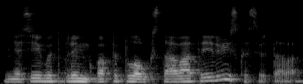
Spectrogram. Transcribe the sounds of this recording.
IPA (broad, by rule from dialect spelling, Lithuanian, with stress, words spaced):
nʲɛs ˈjɛɪɡʊ ɐpʲˈlʲɪŋk ɐpʲɪˈplˠɐʊks ˈtɑːʋɐ tɐɪ ɪr ˈʋʲiːskɐs ɪr ˈtɑːʋɐ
